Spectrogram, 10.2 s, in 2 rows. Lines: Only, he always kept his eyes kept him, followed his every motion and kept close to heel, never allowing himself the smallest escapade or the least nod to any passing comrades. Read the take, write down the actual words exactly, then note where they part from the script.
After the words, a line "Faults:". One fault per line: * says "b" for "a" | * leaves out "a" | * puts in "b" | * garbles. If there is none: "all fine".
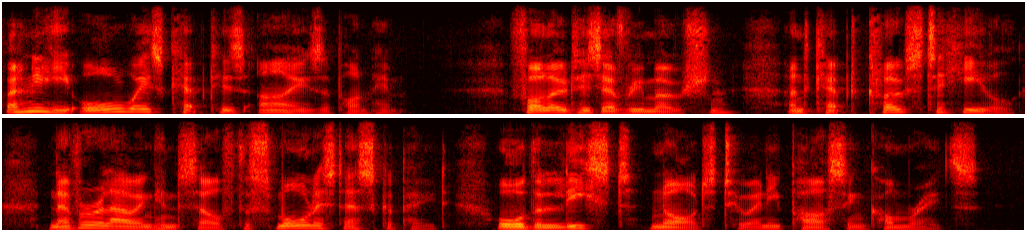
Only, he always kept his eyes upon him, followed his every motion and kept close to heel, never allowing himself the smallest escapade or the least nod to any passing comrades.
Faults:
* says "upon" for "kept"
